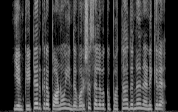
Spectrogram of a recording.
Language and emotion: Tamil, fearful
